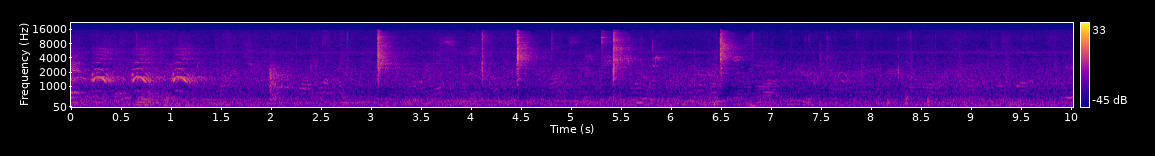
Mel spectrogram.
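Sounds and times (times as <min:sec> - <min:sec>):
crow cawing: 0:00.0 - 0:01.4.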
